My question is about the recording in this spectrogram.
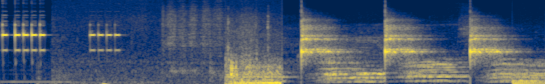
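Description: A quick run of clicks and beeps, then percussion struck at an even pace a little under once a second, each stroke ringing briefly and fading. A steady low drone comes in near the end.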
